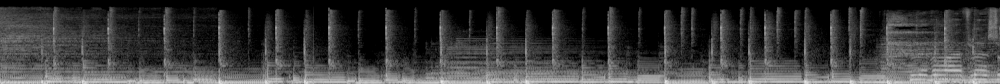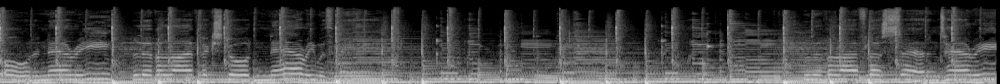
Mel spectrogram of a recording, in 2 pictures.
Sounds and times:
Music: 0.0s - 20.0s.

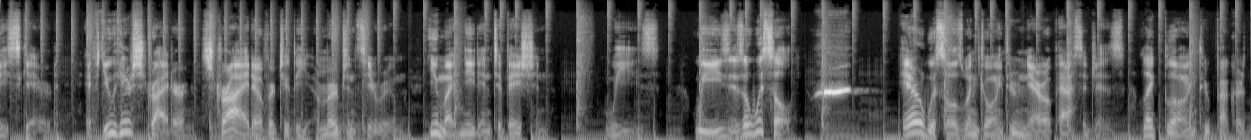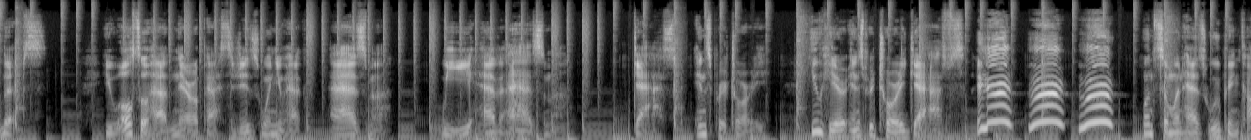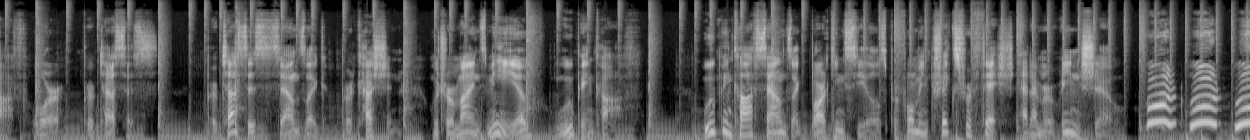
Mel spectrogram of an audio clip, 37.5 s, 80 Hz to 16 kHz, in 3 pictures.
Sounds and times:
Speech: 0.0s - 8.0s, 9.0s - 13.0s, 13.6s - 18.2s, 18.8s - 31.4s, 32.0s - 37.5s
Music: 0.0s - 37.5s.

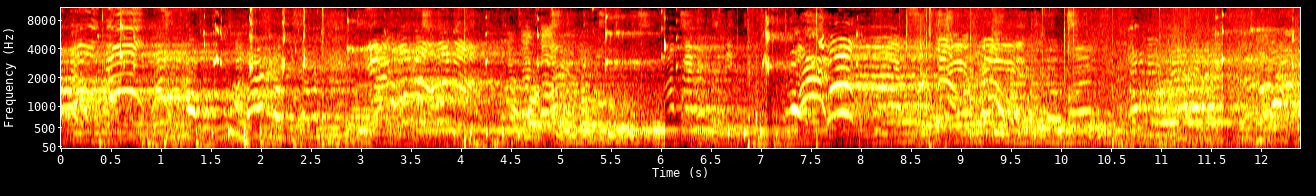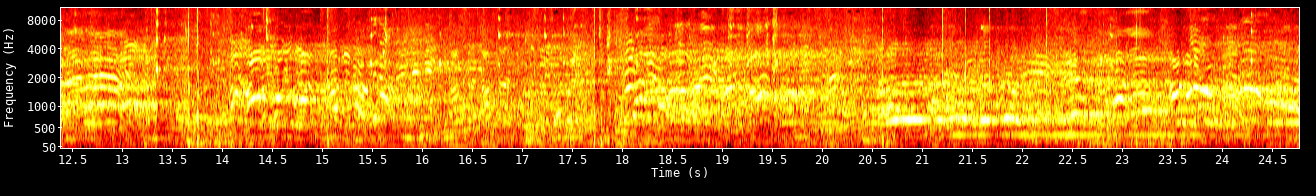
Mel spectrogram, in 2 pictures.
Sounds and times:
Music: 0.0s - 24.7s.

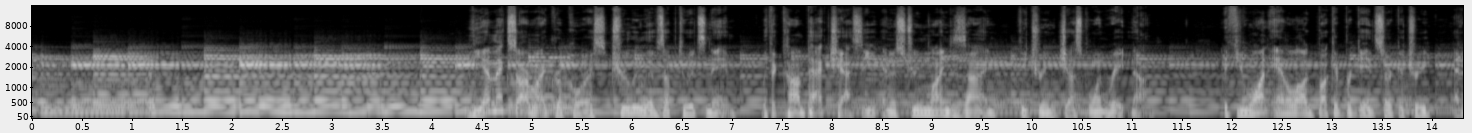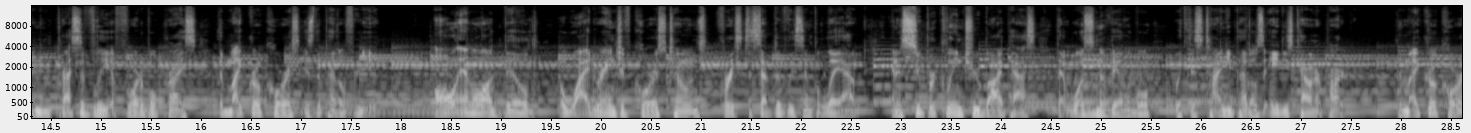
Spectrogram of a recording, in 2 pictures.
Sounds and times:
Music: 0.0s - 28.6s
Speech: 4.4s - 11.2s, 11.9s - 17.8s, 18.4s - 27.4s, 28.0s - 28.6s.

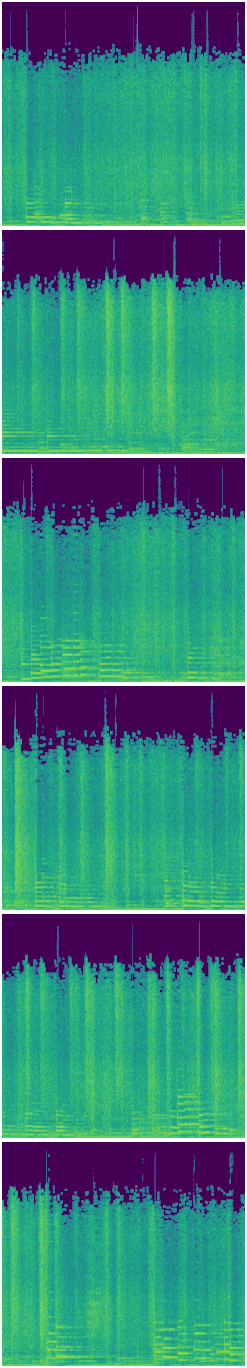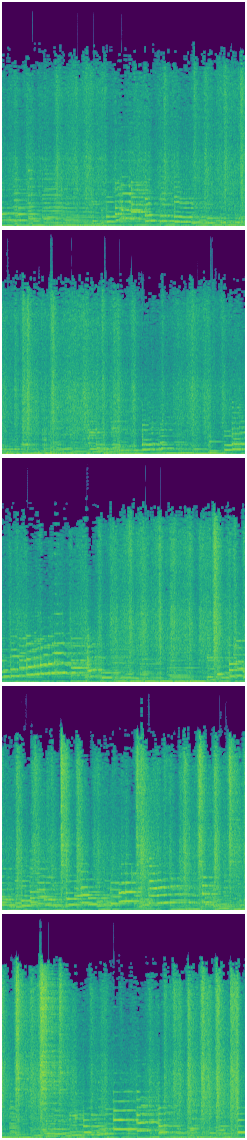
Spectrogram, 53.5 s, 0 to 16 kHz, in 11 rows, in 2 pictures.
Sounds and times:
Jazz: 0.0s - 53.4s.

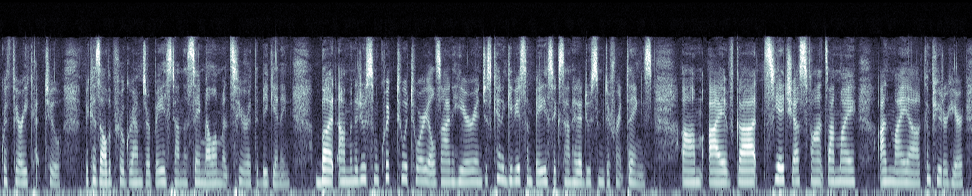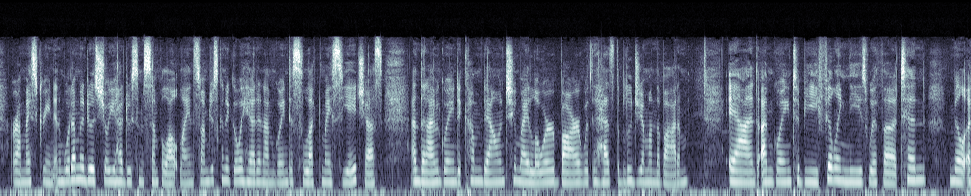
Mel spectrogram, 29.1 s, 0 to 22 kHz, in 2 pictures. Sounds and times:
Speech: 0.0s - 24.9s, 25.5s - 29.1s.

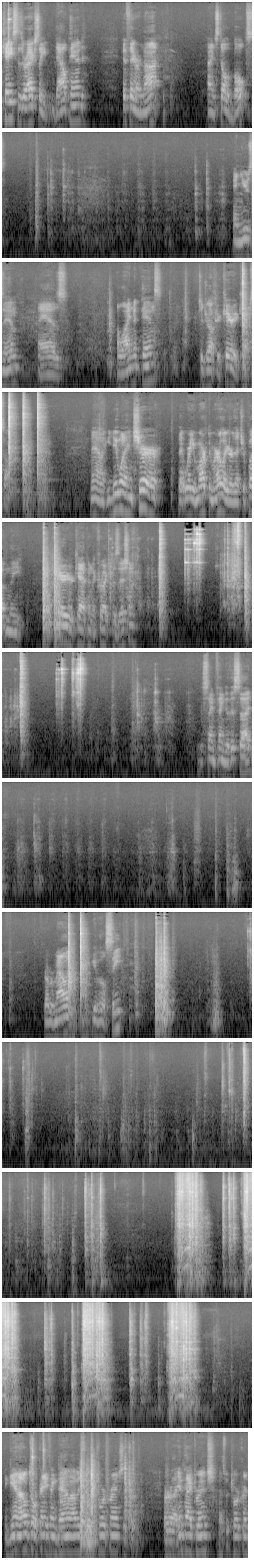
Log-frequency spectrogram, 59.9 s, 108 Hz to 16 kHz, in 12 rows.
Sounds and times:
Speech: 0.0s - 1.8s, 2.4s - 3.3s, 4.1s - 5.1s, 9.6s - 11.4s, 12.3s - 13.2s, 13.9s - 15.3s, 16.8s - 20.4s, 21.0s - 22.7s, 28.9s - 30.1s, 35.8s - 37.6s, 55.0s - 59.9s.

